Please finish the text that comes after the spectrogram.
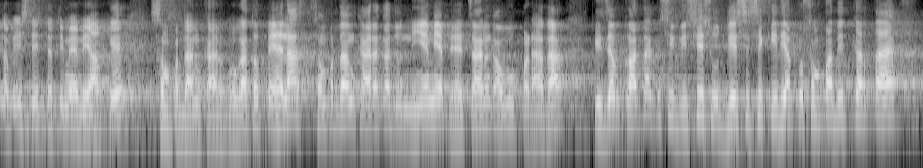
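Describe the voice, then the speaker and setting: A male teacher giving a grammar lesson, dictating examples slowly, repeating phrases and answering his own questions. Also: sits high, a bit bright. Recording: echoey room with long reverb.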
